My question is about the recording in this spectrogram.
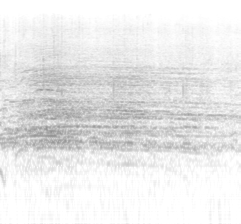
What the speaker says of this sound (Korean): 자, 지금보다 두 배로 박수와 함성!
